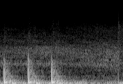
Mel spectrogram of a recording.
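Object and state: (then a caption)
Damped van body panel with sound-deadening mat. Three knocks on a section of a Fiat Ducato van's steel body wall covered with bonded Noico anti-drumming sound-deadening panels. Each knock is a dull, low thud centered near 78 Hz that dies away quickly with almost no ring. The treated panel sounds much darker than the bare metal, showing the damping is working as intended.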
